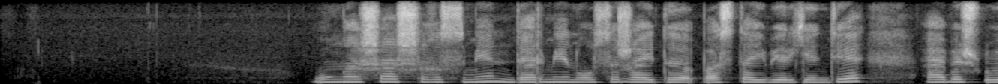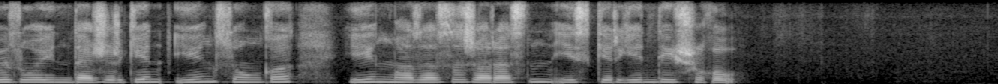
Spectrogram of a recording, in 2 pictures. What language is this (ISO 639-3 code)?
kaz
